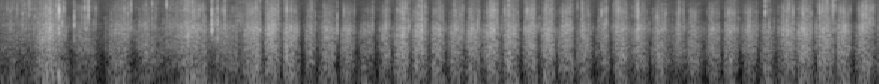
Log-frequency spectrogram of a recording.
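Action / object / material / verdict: shake / crocheted yarn hacky sack with pellet filling / yarn, pellets / none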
